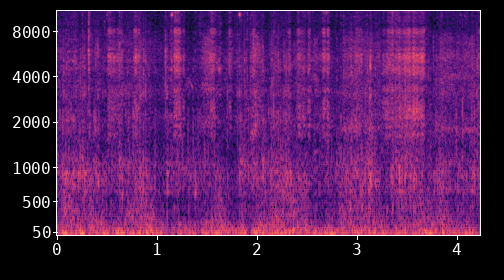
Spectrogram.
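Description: Mountain bike rattling over a rough dirt path, picked up by a camera mounted on the handlebars: a dense run of irregular clicks and knocks over a steady low rumble.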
